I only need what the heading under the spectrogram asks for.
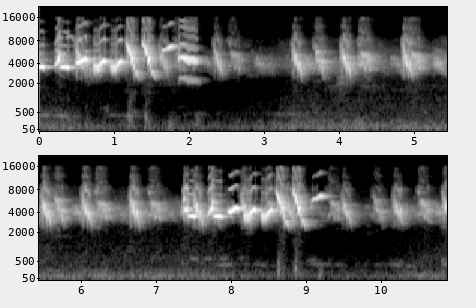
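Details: Morning song of a double-collared seedeater in the Tui Tui Zel Zel style. Two bursts of dense, sharp whistled phrases are each followed by spaced buzzy chips, about two per second.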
